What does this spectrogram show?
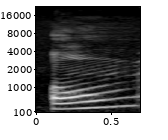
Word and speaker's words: Om: reflecting on, I mean, the way it's explained is Aum. Not that you would say it that way, but like the root syllable or the root letter is A, the vowel marker is O, and then the little designation, anyway, it's a little bit technical, but the little semicircle and the dot above the syllable mean that it's Om instead of O.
